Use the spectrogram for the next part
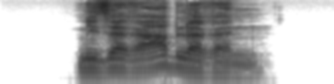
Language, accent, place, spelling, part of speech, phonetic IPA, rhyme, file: German, Germany, Berlin, miserableren, adjective, [mizəˈʁaːbləʁən], -aːbləʁən, De-miserableren.ogg
- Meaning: inflection of miserabel: 1. strong genitive masculine/neuter singular comparative degree 2. weak/mixed genitive/dative all-gender singular comparative degree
